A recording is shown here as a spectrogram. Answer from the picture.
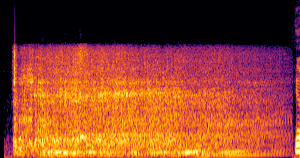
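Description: A motor vehicle engine starting with a click and then running, slowly fading before it cuts off abruptly near the end.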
